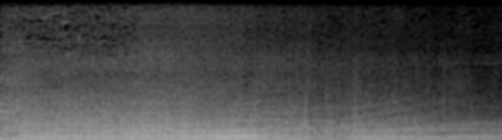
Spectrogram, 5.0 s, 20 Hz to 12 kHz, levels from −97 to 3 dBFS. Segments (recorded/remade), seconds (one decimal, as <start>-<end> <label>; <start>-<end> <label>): 0.0-1.4 recorded; 1.4-2.3 remade; 2.3-5.0 recorded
